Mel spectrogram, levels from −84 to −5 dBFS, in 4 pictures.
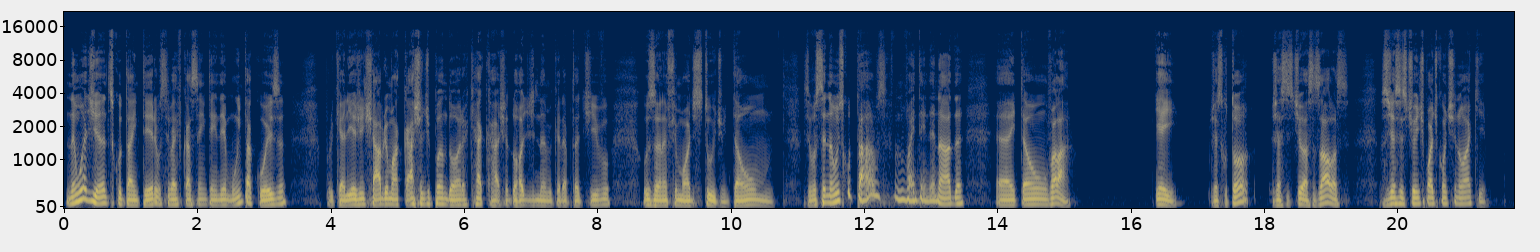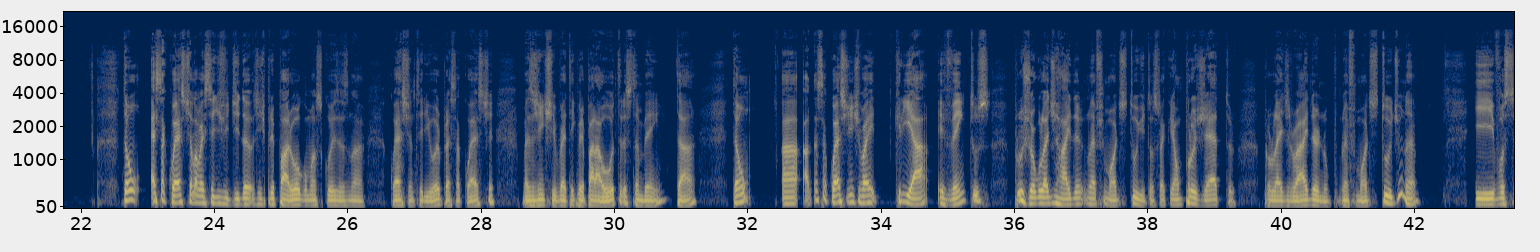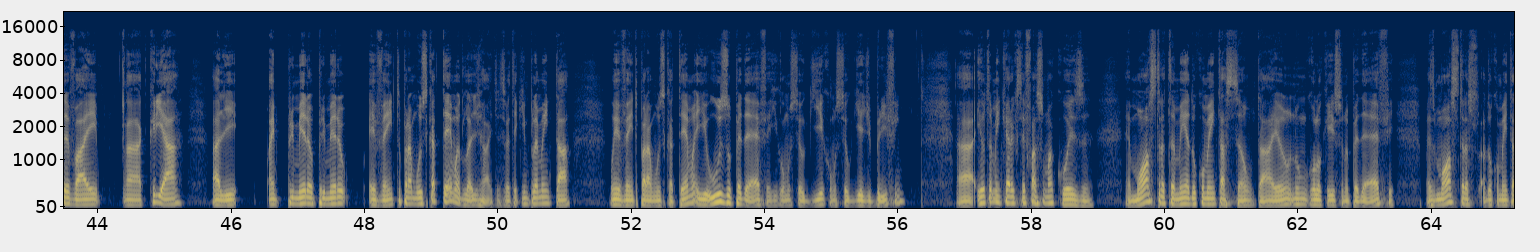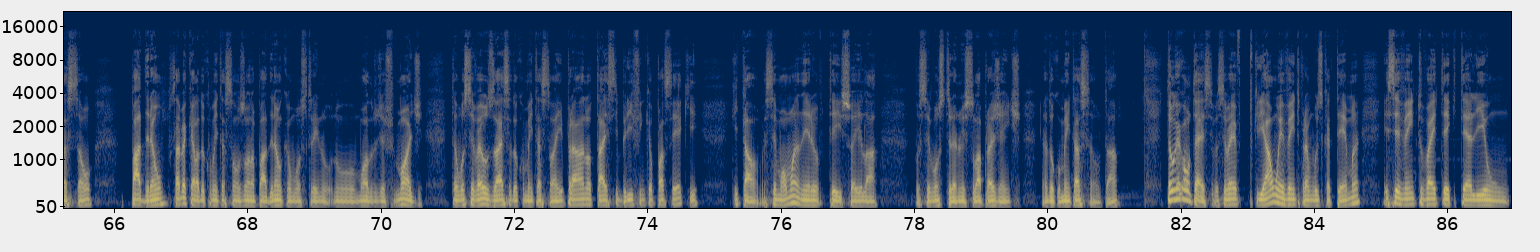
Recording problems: none

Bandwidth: 15 kHz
